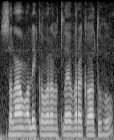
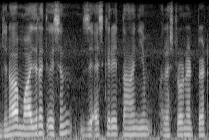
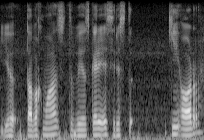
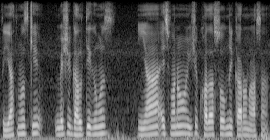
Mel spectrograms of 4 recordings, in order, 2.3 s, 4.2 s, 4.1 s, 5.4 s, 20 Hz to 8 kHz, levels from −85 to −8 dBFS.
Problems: none marked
